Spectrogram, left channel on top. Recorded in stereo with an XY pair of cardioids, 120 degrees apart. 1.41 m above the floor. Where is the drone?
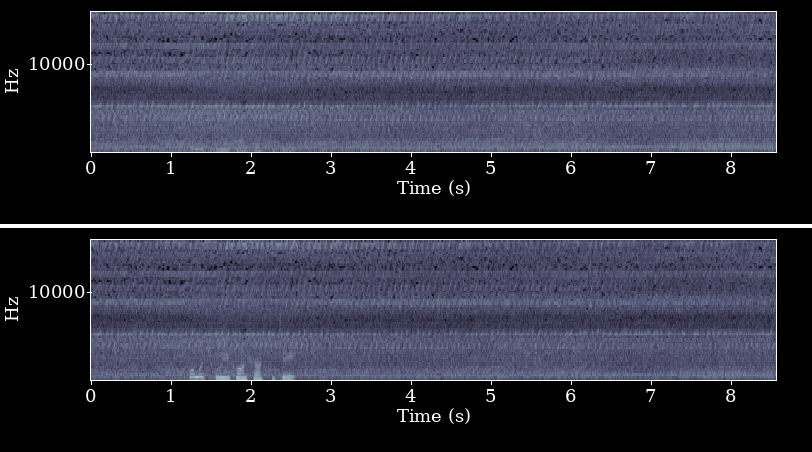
5° left.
